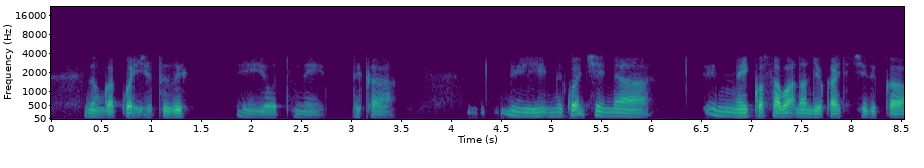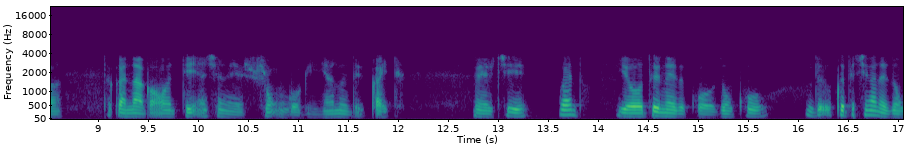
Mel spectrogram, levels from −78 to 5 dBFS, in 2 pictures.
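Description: Through the whole speech clip, from the opening at 0.0 s to about 16.4 s, the background keeps switching to a smooth, steady hiss and back. There are eighteen such stretches, from brief 20 ms flickers to a 700 ms patch at 3.46 to 4.16 s. This is AMR comfort noise: the phone judged those moments silent, stopped sending speech frames, and the receiver filled them with synthetic noise. The speech itself stays within the narrowband telephone range of about 200 Hz to 3.6 kHz.

From 14.79 s to 15.25 s, speech and background drop abruptly together by about 6 dB and then return, with no fade at either edge. This sudden gain jump likely comes from a digital level setting changing instantly between samples rather than being ramped.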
